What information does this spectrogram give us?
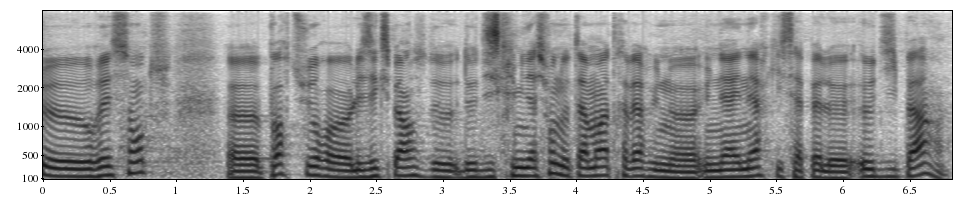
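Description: A man's voice: mid-range voice, clean tone. A man moderating a conference panel who introduces the speakers with many fillers. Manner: halting, frequent fillers.

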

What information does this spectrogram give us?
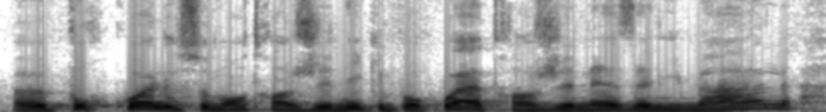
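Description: A middle-aged woman, a documentary filmmaker answering an interview, pausing often on filler hesitations. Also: fairly low pitch, mellow. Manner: halting, many filler hesitations.

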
